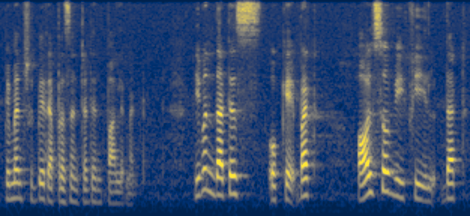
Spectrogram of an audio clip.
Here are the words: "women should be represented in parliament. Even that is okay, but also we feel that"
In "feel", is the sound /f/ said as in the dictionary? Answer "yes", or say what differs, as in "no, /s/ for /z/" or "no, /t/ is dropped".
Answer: yes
